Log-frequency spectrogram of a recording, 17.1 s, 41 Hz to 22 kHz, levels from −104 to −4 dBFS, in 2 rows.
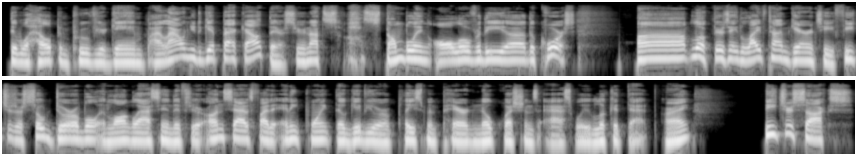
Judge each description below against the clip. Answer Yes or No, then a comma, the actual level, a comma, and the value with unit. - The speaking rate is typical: No, fast, 220 wpm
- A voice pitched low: No, medium, 145 Hz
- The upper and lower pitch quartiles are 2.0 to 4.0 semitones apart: No, average, 4.9 semitones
